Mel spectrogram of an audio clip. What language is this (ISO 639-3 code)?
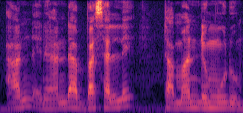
ful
